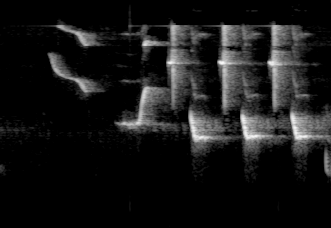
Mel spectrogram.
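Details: Singing thrush nightingale: a high descending slur, a rising whistle, then loud emphatic down-slurred notes repeated about every half second with high ringing overtones, closing on a low note.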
